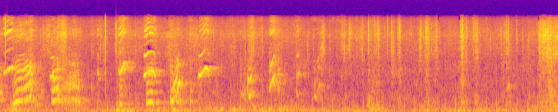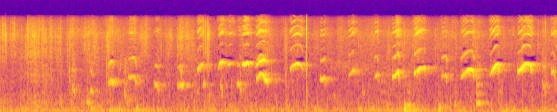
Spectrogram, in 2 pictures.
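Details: Three-week-old Khyi-Mi puppies of the B litter with their mother Bhoomi, loudly vocal: overlapping high squeaky whines and yelps from several pups, dense and continuous.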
